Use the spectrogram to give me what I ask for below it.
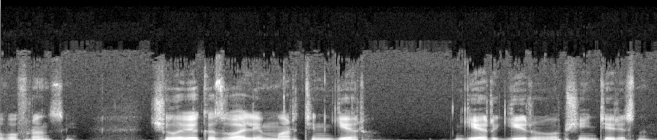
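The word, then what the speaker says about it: Guerre: Человека звали Мартин Гер. Гир, вообще интересно. Даже написание на латинице отличается только удвоенной «р» и наличием перед «е» буквы «у», которая не читается.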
